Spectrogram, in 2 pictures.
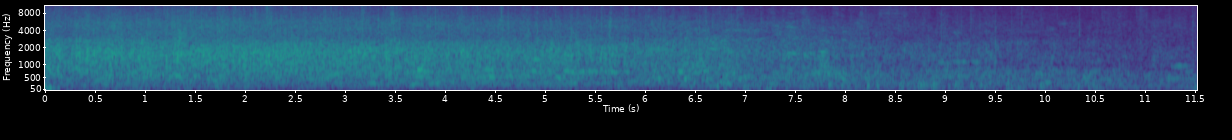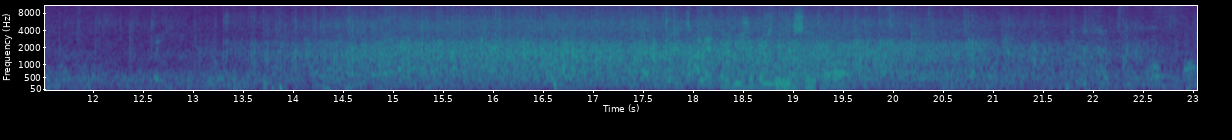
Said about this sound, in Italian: Grande applauso, Under 19 femminile Gold, Reyer Venezia.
